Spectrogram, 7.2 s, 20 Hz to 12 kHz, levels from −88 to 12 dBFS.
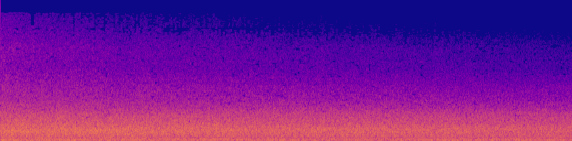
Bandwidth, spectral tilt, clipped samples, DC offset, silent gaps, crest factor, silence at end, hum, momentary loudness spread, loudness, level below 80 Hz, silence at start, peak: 10.5 kHz; -6 dB/octave; under 0.1%; under 0.1%; none; 14 dB; 0 s; none; 4 LU; -23 LUFS; -44 dBFS; 0 s; -8 dBFS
